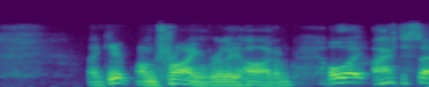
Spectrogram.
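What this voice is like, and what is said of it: Usual voice. Nothing is said of it.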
